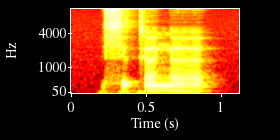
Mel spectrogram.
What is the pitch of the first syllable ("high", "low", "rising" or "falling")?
low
